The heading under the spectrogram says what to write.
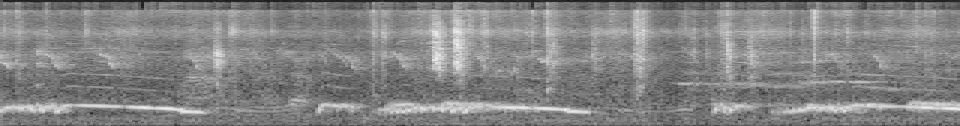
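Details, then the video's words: Spotted dove of the bred Kelantan strain, young bird of champion lineage, giving lure song: long husky coos that fall at the end, repeated roughly every two and a half seconds, with small birds chirping faintly. "SUARA DERKUKU KELANTAN TRAH JUARA PANCINGAN"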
